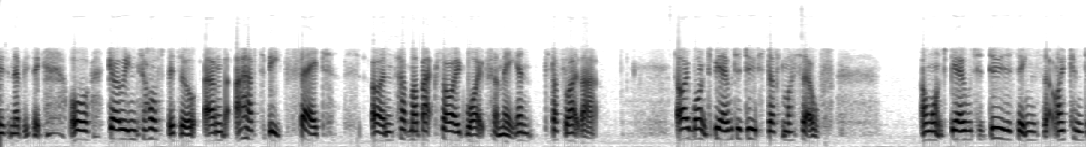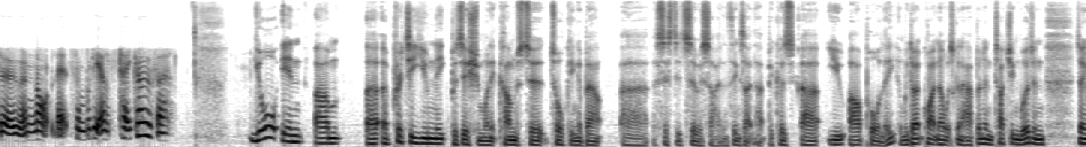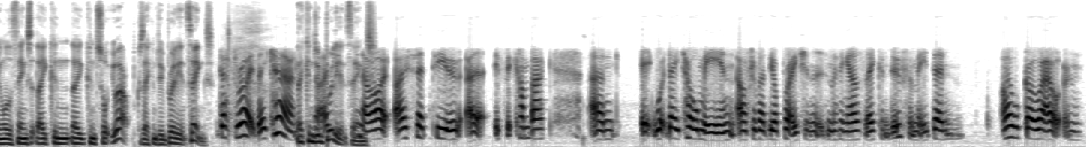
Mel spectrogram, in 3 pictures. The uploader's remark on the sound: we receive a very sad phone call from long time listener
